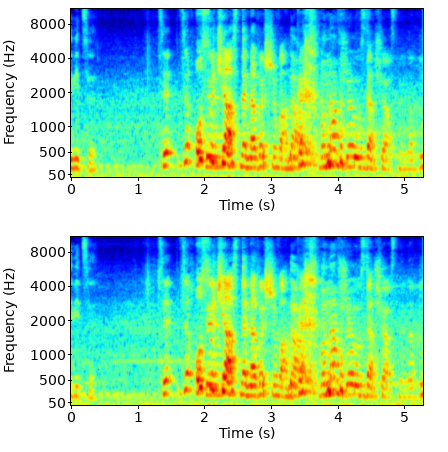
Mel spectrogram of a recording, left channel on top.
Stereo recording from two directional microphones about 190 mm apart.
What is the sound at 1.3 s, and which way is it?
Speech, centre (ahead or behind).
